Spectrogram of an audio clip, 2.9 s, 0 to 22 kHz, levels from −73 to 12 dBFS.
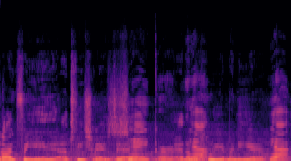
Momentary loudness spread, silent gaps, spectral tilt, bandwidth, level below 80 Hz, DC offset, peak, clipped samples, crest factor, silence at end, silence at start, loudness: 3 LU; none; -5.5 dB/octave; 17.5 kHz; -62 dBFS; under 0.1%; -4 dBFS; under 0.1%; 14 dB; 0 s; 0 s; -18 LUFS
